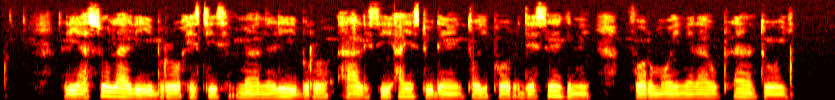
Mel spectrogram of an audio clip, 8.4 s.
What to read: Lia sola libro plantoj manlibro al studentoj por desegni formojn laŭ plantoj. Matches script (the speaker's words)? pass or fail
fail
